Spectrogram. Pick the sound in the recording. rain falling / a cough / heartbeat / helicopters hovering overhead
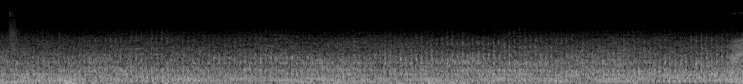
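helicopters hovering overhead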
